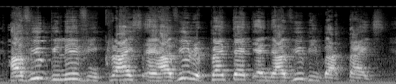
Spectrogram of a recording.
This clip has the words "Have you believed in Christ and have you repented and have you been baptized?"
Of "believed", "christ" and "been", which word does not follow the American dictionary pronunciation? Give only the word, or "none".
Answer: none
